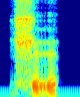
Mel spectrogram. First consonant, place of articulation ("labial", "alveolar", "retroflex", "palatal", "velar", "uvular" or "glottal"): retroflex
